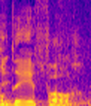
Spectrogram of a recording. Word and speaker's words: Dafoe: Bill Dafoe. – Long A.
